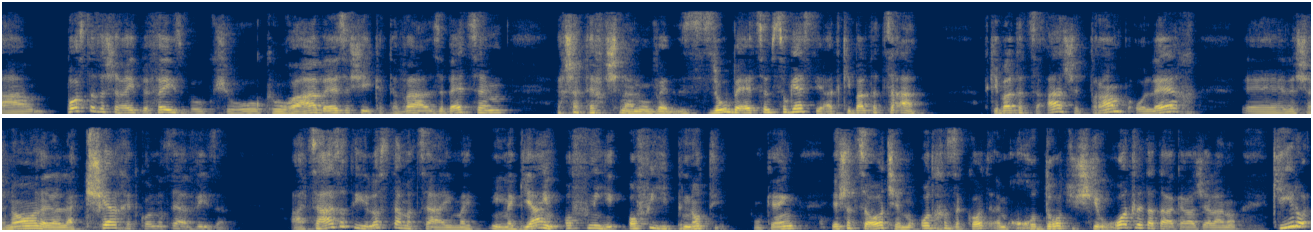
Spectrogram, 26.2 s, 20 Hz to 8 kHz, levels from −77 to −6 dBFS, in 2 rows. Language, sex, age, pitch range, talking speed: Hebrew, male, 30-49, 130-170 Hz, 135 wpm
